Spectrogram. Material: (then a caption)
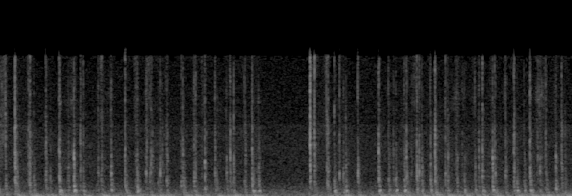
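Plastic. Fingertips type rapidly on the plastic keycaps of a backlit MacBook Pro keyboard set in an aluminum body. A dense stream of short, bright clicks and taps dies away almost instantly, with a brief pause near the middle and a steady low rumble beneath.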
